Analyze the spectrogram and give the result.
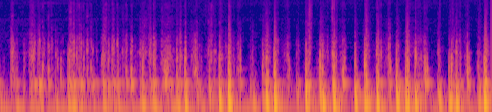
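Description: Fingertips of both hands rapidly tap a soft black foam windscreen covering a large silver microphone. The result is a dense, fast patter of muffled, boomy thumps, almost entirely deep low-end with no high or bright content. The taps start as a blurred rumble and grow into sharper, louder distinct thuds toward the end.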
